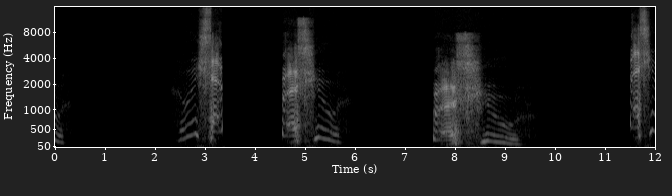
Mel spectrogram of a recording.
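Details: Several loud sneezes, each preceded by a rising indrawn breath, separated by silences; repeated sneezing.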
